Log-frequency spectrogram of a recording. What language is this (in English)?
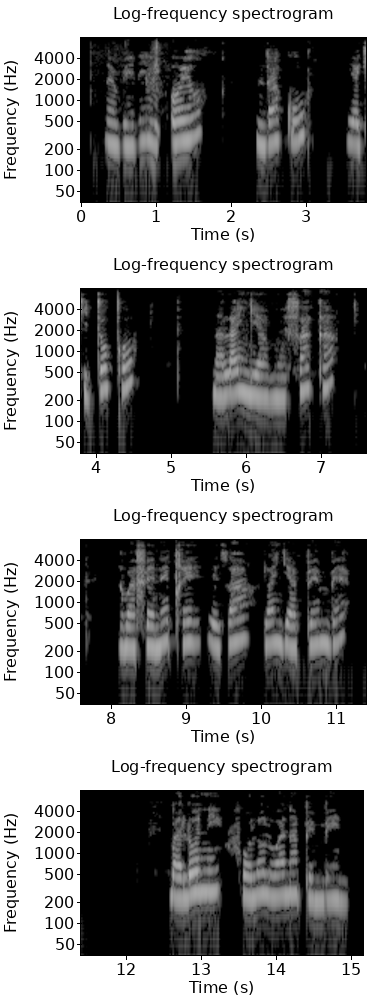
Lingala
